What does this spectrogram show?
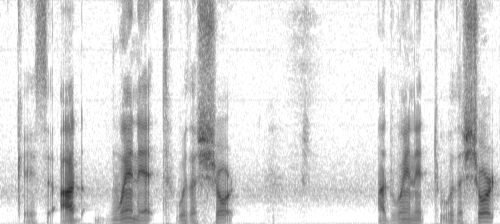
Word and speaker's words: advenit: Okay, so advenit with a short e means he arrives. Advenit with a long e means he arrived.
